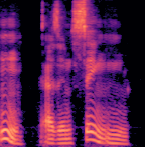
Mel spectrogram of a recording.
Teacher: this is near the back of your throat and the air is going to go through your nose again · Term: velar sound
